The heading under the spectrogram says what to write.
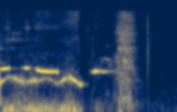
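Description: A person whistles a short tune that holds a steady pitch, slides downward, then gives a brief higher note, followed by a soft breathy puff of air.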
